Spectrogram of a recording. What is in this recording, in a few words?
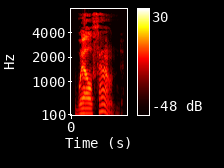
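"well-found", British English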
